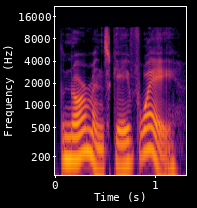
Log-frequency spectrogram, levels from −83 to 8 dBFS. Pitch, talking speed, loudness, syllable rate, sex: 175 Hz, 180 wpm, -16 LUFS, 4.3 syllables/s, female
